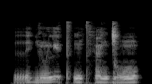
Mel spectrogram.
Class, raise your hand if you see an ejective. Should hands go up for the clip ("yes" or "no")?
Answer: yes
